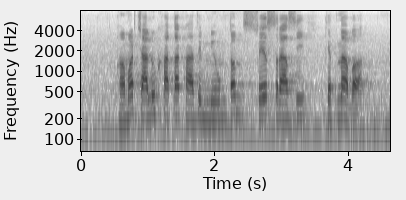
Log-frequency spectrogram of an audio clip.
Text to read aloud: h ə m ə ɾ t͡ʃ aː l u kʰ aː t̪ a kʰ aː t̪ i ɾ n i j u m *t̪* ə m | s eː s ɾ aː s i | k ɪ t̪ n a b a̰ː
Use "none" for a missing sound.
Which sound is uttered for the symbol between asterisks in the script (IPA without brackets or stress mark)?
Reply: t̪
